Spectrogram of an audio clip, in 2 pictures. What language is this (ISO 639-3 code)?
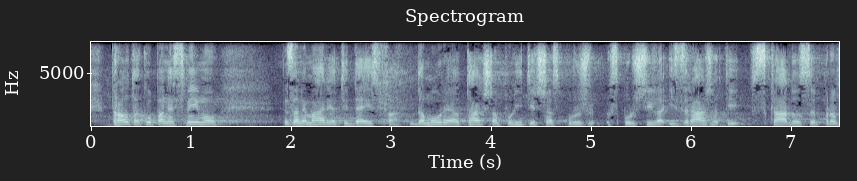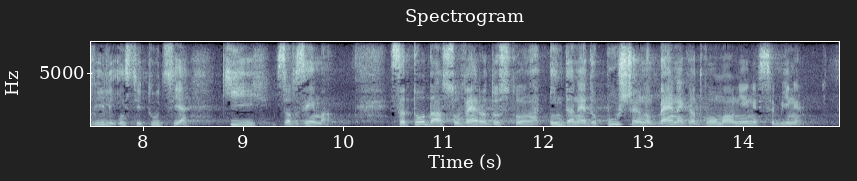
slv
